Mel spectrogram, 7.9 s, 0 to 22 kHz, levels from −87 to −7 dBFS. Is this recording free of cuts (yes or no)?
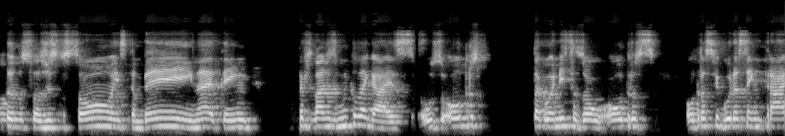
yes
